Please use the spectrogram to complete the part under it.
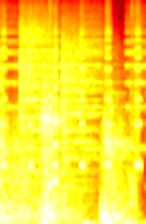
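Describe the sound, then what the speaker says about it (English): Punchy crashing impact effect in the Super Bomberman video game as a skull is dropped, two heavy thwacks about half a second apart amid busy game music. "I also like the sound effect for when he drops the skull. It sounds like he's punching the skull."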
